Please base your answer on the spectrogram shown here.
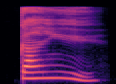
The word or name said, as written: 干预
